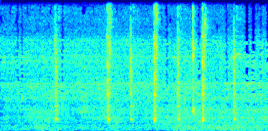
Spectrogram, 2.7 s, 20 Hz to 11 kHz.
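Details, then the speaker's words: Three-phase refrigeration compressor's unloader solenoid checked with Y2 unhooked, about 22–23 V reaching it: sharp regular clicks about every half second over faint unit hum as the solenoid energises and switches; operating normally. "what that does is you got to click there you can hear the solenoid changing 23 22 volts so it is energizing"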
